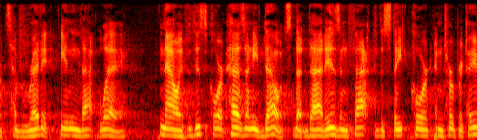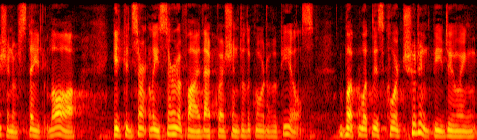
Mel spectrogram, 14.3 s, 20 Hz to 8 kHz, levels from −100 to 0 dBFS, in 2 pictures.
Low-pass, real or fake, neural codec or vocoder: 7.2 kHz; fake; codec, 16 kHz, 4 kbps, FreqCodec, larger model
